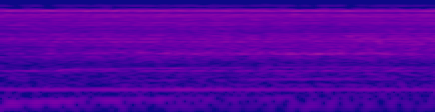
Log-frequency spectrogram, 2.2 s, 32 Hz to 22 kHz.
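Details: Electric Cooler Bleeder pump bleeding the intercooler coolant system of a C7 Corvette Z06, reservoir filled with Dexcool; steady even pump hum with soft airy hiss, no knocks or surges, running normally.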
